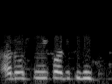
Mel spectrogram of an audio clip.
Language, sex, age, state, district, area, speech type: Odia, female, 30-45, Odisha, Nayagarh, rural, conversation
